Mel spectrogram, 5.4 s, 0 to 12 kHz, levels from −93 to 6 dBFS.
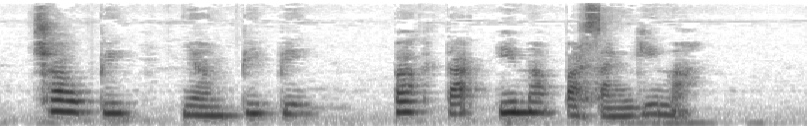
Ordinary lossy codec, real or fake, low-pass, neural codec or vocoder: AAC, 32 kbps; real; 10.8 kHz; none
